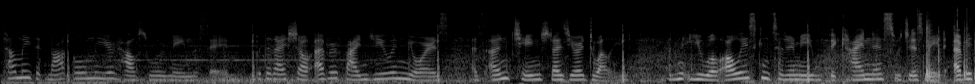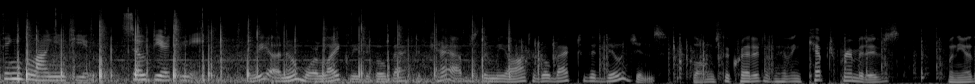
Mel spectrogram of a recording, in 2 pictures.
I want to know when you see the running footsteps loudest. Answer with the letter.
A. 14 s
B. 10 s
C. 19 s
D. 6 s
B.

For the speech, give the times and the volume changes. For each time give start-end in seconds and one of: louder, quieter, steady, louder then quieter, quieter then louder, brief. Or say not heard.
0.0-19.4 louder then quieter.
